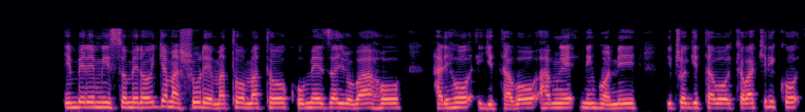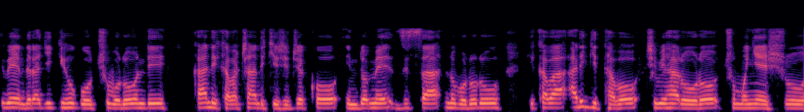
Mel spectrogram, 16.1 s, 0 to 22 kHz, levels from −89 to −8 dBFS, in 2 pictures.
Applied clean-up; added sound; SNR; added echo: neural mask model Resemble Enhance denoiser.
